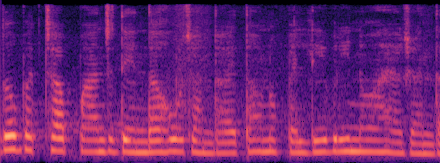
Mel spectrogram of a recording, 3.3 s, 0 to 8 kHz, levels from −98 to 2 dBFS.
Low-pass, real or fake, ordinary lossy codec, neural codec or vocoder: 7.2 kHz; real; MP3, 64 kbps; none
